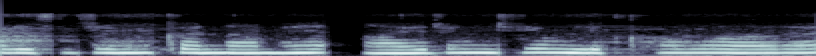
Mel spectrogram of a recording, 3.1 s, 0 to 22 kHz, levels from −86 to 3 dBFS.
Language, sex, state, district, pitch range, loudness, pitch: Hindi, female, Himachal Pradesh, Shimla, 250-260 Hz, -11 LUFS, 255 Hz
